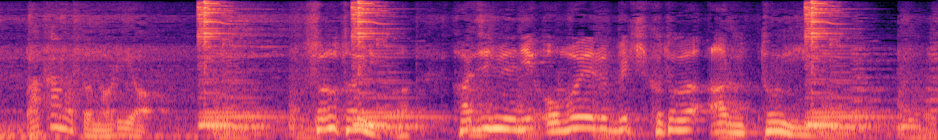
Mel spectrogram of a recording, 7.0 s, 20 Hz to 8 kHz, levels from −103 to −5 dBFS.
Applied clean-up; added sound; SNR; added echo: none; Thump, thud; -2 dB; reverberation time 1.9 s.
